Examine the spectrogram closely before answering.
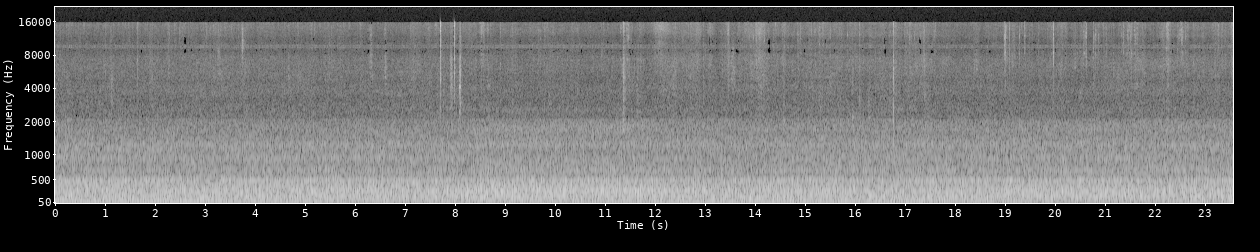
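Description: Steady cabin noise of an Airbus A320neo in flight, heard from inside the cabin: a deep, even rush of airflow over the fuselage blended with the drone of its two CFM LEAP-1A engines, unchanging throughout.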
